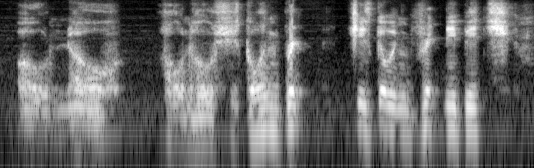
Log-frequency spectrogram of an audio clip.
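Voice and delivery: under-the-breath muttering. A player's character leans over to a companion and speaks: muttered under breath. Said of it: "under his breath".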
